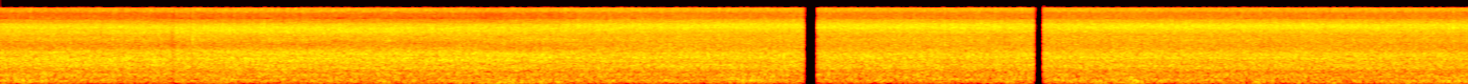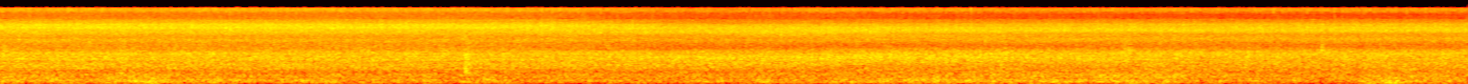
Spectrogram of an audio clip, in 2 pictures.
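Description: Heavy rain pouring down onto a street, a steady dense hiss, broken twice by momentary dropouts to silence about eight and ten seconds in.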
